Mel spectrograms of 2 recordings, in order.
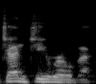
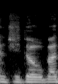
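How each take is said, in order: First: The second name begins with an R sound. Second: The second name begins with a D sound. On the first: The speaker calls it right. "It's Janji Roba" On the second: The speaker calls it wrong. "There is no D"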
